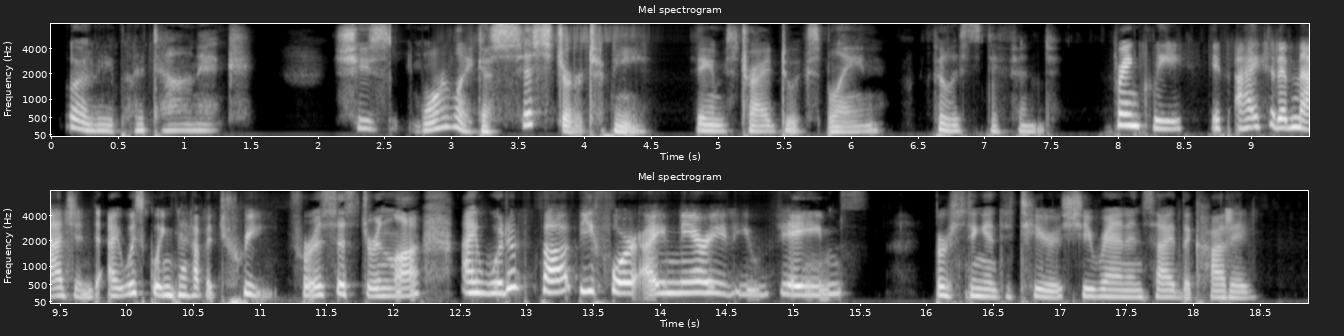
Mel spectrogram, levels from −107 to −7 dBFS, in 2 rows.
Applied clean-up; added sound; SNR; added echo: neural mask model DeepFilterNet 3.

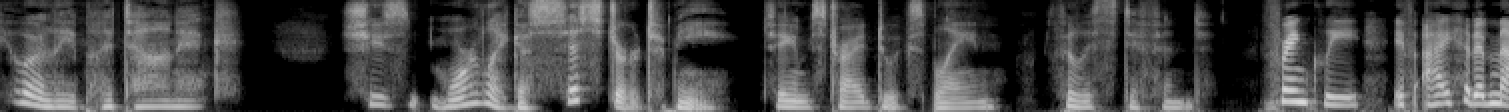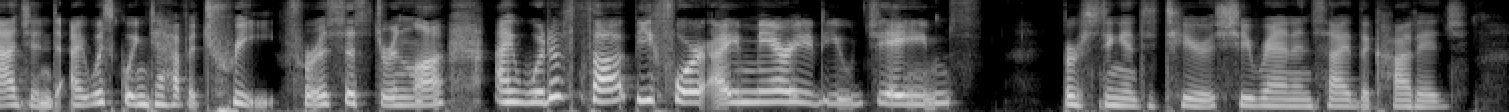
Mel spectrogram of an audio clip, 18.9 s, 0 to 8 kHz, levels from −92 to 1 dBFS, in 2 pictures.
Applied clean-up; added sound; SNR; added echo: none; none; none; none.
